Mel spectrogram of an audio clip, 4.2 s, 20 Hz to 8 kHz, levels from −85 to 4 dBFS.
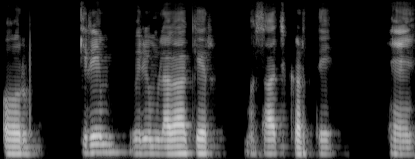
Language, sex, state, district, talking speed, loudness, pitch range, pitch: Hindi, male, Bihar, Jahanabad, 115 wpm, -21 LUFS, 125-135 Hz, 130 Hz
